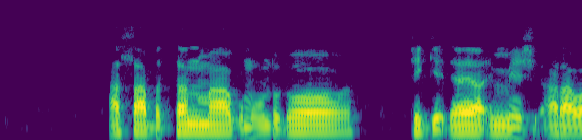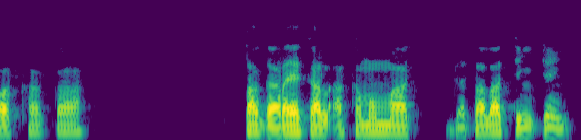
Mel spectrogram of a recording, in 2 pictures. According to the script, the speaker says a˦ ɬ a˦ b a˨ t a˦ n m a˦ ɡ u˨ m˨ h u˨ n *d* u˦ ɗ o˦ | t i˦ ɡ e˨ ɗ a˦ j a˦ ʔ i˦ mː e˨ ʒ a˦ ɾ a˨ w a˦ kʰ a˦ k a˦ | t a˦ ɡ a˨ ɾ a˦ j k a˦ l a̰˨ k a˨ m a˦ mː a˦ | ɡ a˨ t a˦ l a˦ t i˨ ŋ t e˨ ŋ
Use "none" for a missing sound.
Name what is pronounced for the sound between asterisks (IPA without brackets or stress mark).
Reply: d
